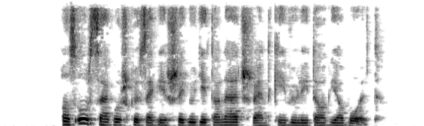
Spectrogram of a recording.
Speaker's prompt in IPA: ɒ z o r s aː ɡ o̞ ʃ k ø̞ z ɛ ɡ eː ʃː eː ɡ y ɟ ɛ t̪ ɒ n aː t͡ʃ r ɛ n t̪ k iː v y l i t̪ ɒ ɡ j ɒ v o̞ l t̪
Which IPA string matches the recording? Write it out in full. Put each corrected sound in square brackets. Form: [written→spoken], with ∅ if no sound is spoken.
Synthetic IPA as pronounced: ɒ z o r s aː ɡ o̞ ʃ k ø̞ z ɛ ɡ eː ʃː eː ɡ y ɟ [ɛ→i] t̪ ɒ n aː t͡ʃ r ɛ n t̪ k iː v y l i t̪ ɒ ɡ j ɒ v o̞ l t̪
